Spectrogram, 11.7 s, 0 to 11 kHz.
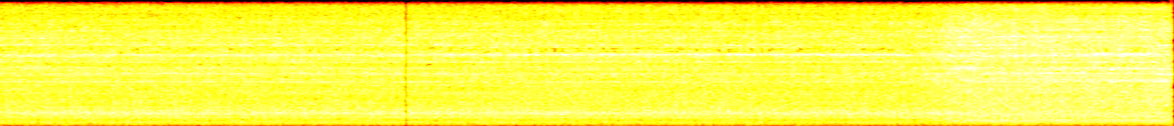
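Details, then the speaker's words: Central air conditioner outdoor unit after a leaking Schrader valve core was fixed and about 5 lb of refrigerant added: even rushing fan noise over a steady compressor hum, with no clicks, rattles or surging; running normally. "it's back up and running y'all back up and running all right that one's up and running should be able to turn these other four back on"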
